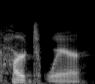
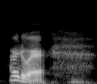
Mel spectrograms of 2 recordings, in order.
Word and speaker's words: hardware: when you said it it sounds like it has a t it sound like heartware like a pacemaker Hardware okay uh okay electricity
